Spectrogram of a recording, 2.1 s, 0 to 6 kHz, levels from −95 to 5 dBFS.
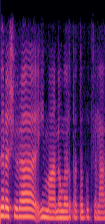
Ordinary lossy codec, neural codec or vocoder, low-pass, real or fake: Opus, 64 kbps; codec, 16 kHz, 1 kbps, FunCodec, trained on Chinese and English, 50 frames a second; 5.4 kHz; fake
